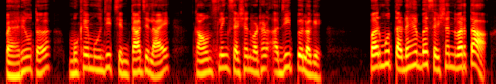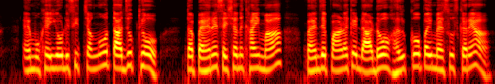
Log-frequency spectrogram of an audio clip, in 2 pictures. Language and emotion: Sindhi, surprised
